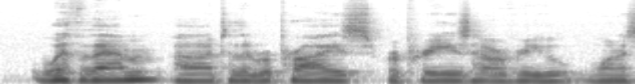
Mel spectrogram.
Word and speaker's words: Reprise: subsidiary by the way in Stan corin's book he insists that it should be pronounced reprise because Frank SRA started the label and wanted it to be like reprisal because he was trying to get back at Capital in Columbia his previous labels uh however I've heard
